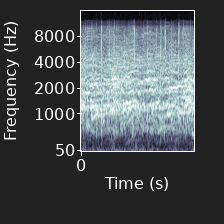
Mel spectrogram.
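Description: Crowd of spectators cheering and shouting, many voices overlapping at once.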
